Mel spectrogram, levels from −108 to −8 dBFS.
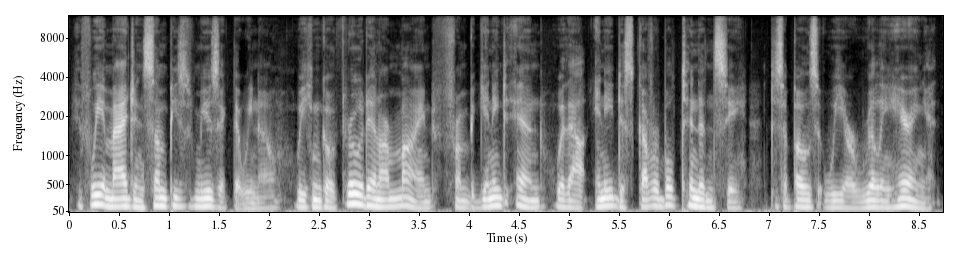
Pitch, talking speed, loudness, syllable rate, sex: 120 Hz, 235 wpm, -18 LUFS, 6.7 syllables/s, male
